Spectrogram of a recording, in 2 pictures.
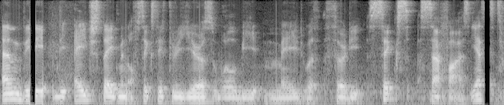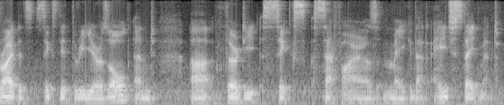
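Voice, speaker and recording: A man presenting news informally as a host, speaking in a halting way and correcting himself as he goes. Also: a bass voice, slight background noise.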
